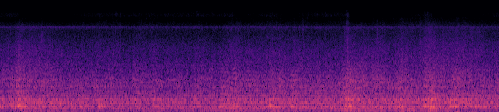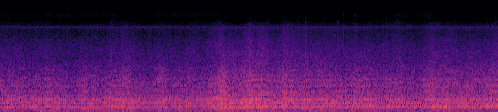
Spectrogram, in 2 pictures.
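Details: Busy honey bee hive, one of a row, extremely active with many bees entering and leaving; a dense, steady droning hum with wavering tones and brief louder swells from bees flying close.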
